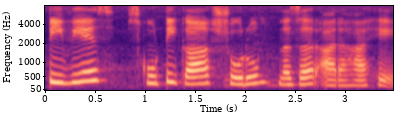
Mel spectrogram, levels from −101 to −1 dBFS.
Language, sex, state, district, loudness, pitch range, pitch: Hindi, female, Madhya Pradesh, Dhar, -17 LUFS, 220-295 Hz, 250 Hz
